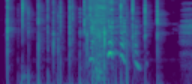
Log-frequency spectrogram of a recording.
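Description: Scattered, irregular hand claps in short sharp bursts, like a small group applauding briefly for the second-place finisher of a contest, with a voice speaking or laughing partway through before the clapping trails off.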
